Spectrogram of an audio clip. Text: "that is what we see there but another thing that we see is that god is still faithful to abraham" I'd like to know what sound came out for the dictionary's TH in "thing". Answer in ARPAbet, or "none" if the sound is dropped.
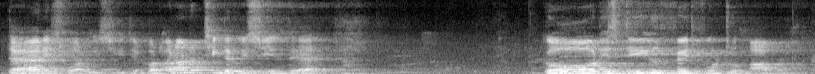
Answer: T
